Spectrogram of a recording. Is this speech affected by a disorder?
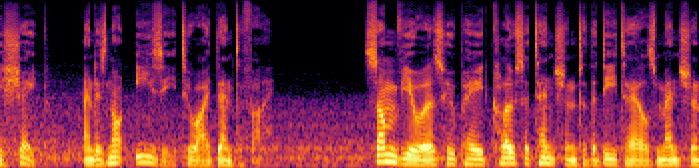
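No.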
